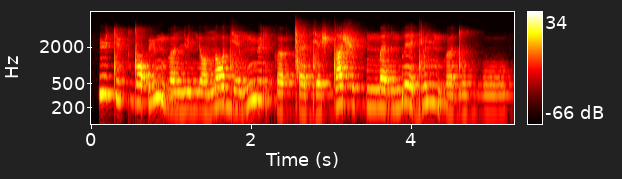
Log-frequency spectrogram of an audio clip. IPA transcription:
y˦ty˧kdɔ˧ʔy˦ mbœ˨ny˨nʲɔ˨ nɔ˧dʲe˨ mːy˦rkœ˨ʔǀɛ˨ dʲɛ˨ʃda˦ʃ ʏ˧kmːɛ˧rmbe˦˨dʲu˦nʲ mbœ˧du˧bʱu˧

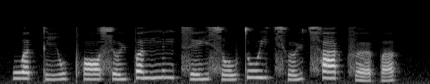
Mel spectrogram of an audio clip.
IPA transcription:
wɐ˥t̚t̪iː˨˥wpʰɔː˧ sɵ˨˧ɥpɐ˥nŋɪ˥ŋ t͡se˨˧j so˨˧wt̪uː˥jt͡sʰɵ˨˥ɥt͡sʰaː˥k̚ fœː˨˩ pɐ˨˥k̚

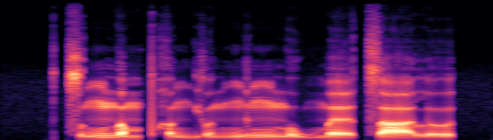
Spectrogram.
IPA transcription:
t͡sʊ˨˥ŋn̪ɐ˧mpʰɐ˨˩ŋjɵ˨˩n ŋɪ˧ŋn̪o˨˩wmɛː˨˩t͡saː˨˩ lɵ˨˥t̚

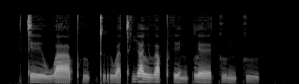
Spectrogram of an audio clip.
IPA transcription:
teː˨˩waː˨˩ pʰɯː˨˩p̚tru˨˩a̯tʰi˥˩a̯lɯ˦˥a̯ pʰe˩˦nplɛː˩˦kɯ˨˩ŋ kɯ˨˩k̚

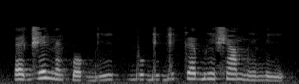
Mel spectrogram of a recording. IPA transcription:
ɛ˨d͡ʒe˧nɛ̃˨ k͡po˨ɡ͡bi˨˦ | bu˨ ɡi˨ɡi˨˦kɛ˧ bĩ˧ ʃã˧ mĩ˨ ni˨

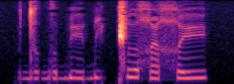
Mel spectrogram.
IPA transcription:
doɡʷɯɓyɓi ǁuχø χy

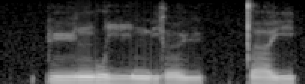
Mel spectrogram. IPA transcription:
pyː˧nwiː˨mjɵ˨ɥ | t̪ɐ˨˧j

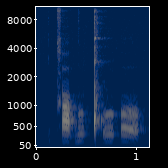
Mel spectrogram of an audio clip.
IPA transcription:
cɒɠuǃʼuʔo

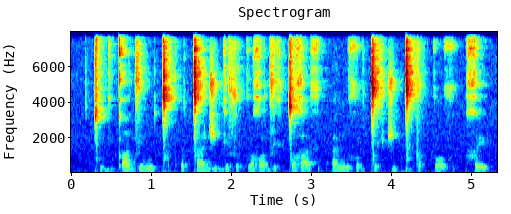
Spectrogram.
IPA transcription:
ǀʰuɡɪɡqʼa d͡zɪwu ǀʰɪqʔuǀa d͡ʒiɡɪ sʊkʊ ʁɔd͡zɪxǀʊʁax | ʔaŋʊx ɔɡǀɪxt͡ʃi ɡ͡ǀitaqkɔx | χɪ

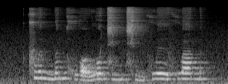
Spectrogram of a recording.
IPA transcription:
ʈ͡ʂwə˥˩nn̪ə˥n xwɔ̰˨˩lwɔ˥˩ t͡ɕi˧˥ŋt͡ɕʰḭ˨˩ŋ fwe˥˩ɪ̯fwa˥n

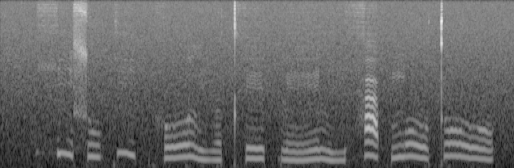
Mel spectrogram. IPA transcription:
hi˥˨su˧kiː˥˨k̚ hoː˧˥ li˩ə̯t̪ʰeː˧p̚ leː˩˧li˩ ha˥˨p̚ŋoː˥˨t̪oː˥˨

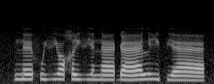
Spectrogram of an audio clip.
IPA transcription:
nɛfu vʲɔːχivʲæ næːɠæː liːpʲæː

